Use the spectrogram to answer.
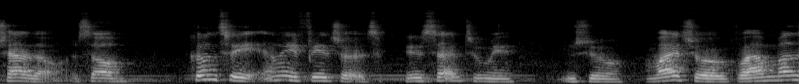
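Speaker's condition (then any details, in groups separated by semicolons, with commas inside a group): ALS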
